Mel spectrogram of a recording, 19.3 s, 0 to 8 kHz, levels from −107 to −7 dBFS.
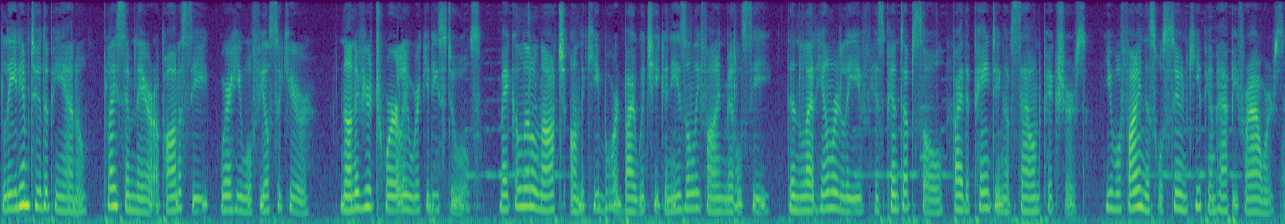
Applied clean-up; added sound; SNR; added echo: none; Bowed string instrument; 19 dB; none.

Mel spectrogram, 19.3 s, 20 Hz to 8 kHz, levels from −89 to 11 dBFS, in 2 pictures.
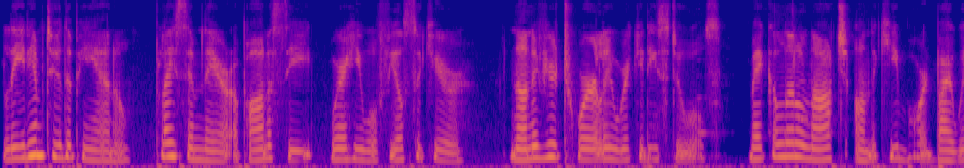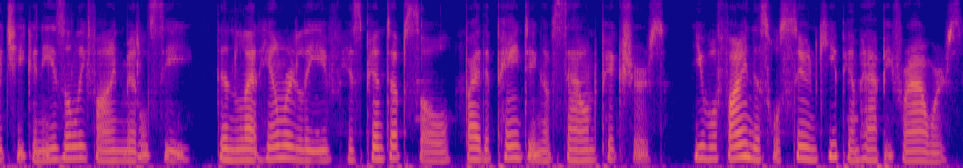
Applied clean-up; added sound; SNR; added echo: neural mask model DeepFilterNet 3.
